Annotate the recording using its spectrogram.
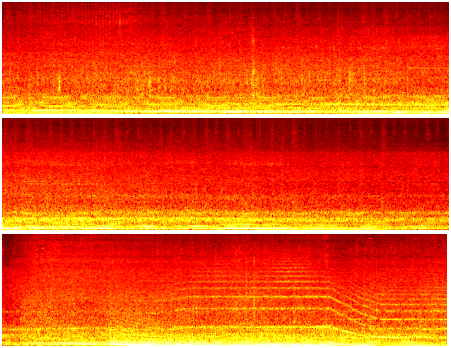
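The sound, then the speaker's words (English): A car with its headlights on drives down a lonely country road at night with a steady, loud low engine rumble. Toward the end the engine note swells and then glides down in pitch. No voices. “The car moves down a lonely country road.”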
